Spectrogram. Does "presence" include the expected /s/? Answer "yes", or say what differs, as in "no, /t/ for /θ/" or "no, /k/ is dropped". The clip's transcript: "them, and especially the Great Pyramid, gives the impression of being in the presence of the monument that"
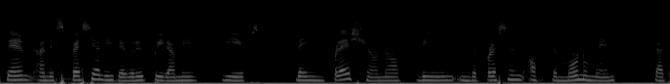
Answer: no, /s/ is dropped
